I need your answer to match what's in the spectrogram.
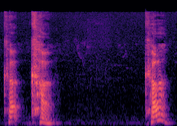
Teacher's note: if you put the hand in front of the mouth you don't feel much breath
